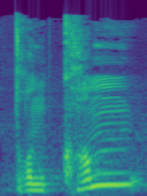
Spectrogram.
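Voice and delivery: KOMM lifted high, rising; stress on KOMM. Retold or imitated. Actor recalls his Faust audition line, stressing KOMM. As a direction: lean on "komm" with a rising tune. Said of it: "betone und nicht so und so".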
